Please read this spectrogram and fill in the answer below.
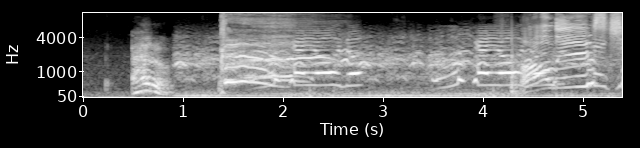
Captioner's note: laughs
